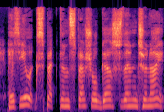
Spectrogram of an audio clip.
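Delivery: a hint of a curious old countryman; old villager voice. A narrator's reading. Hempseed voiced.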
